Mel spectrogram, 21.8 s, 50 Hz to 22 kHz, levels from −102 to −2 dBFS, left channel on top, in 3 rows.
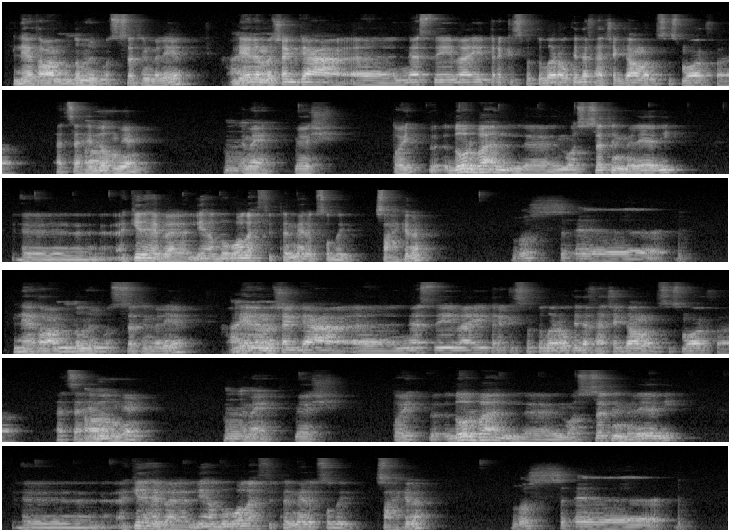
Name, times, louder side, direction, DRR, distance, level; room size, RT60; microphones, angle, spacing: voice 1, 0.1-1.8 2.3-7.4 7.8-8.6 9.7-10.5 11.2-14.1 14.7-18.8, left 4 dB, 70° left, 6 dB, 0.5 m, -30 dB
voice 2, 2.2-2.7 8.1-8.4 9.5-9.9 19.6-21.3, right 2 dB, 85° right, 1 dB, 0.9 m, -37 dB
3.4 x 2.1 x 3.7 m, 0.41 s
head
